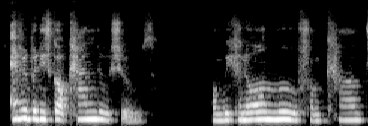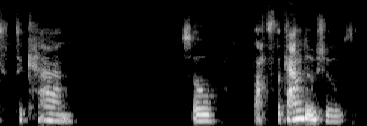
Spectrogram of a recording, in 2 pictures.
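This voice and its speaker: Speaking very slowly with long, frequent pauses, a woman with a Welsh accent has a dark, mellow, somewhat breathy tone at a medium pitch, fairly even intonation, and big swings in loudness. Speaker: health and wellness coach. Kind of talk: interview podcast. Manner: repetitive, hesitant phrasing.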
